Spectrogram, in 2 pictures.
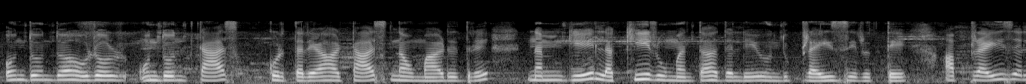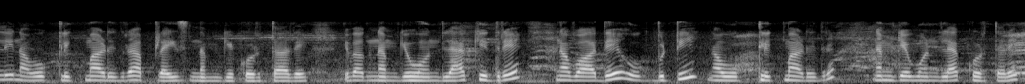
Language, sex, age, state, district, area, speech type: Kannada, female, 18-30, Karnataka, Bangalore Urban, urban, spontaneous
